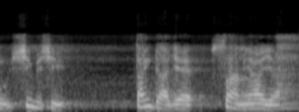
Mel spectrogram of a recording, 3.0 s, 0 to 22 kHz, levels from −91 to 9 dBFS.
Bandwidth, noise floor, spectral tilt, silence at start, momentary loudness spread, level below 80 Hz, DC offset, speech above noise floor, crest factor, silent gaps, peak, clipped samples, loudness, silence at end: 6.4 kHz; -50 dBFS; -5 dB/octave; 0 s; 7 LU; -54 dBFS; under 0.1%; 26 dB; 18 dB; none; -8 dBFS; under 0.1%; -24 LUFS; 0 s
